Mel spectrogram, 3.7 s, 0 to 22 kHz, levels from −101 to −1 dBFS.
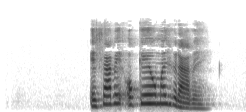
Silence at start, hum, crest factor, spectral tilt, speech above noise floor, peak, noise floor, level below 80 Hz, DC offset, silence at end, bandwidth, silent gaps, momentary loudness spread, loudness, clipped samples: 1.35 s; none; 20 dB; -4.5 dB/octave; 62 dB; -4 dBFS; -84 dBFS; -82 dBFS; under 0.1%; 0.6 s; 10 kHz; none; 10 LU; -23 LUFS; under 0.1%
